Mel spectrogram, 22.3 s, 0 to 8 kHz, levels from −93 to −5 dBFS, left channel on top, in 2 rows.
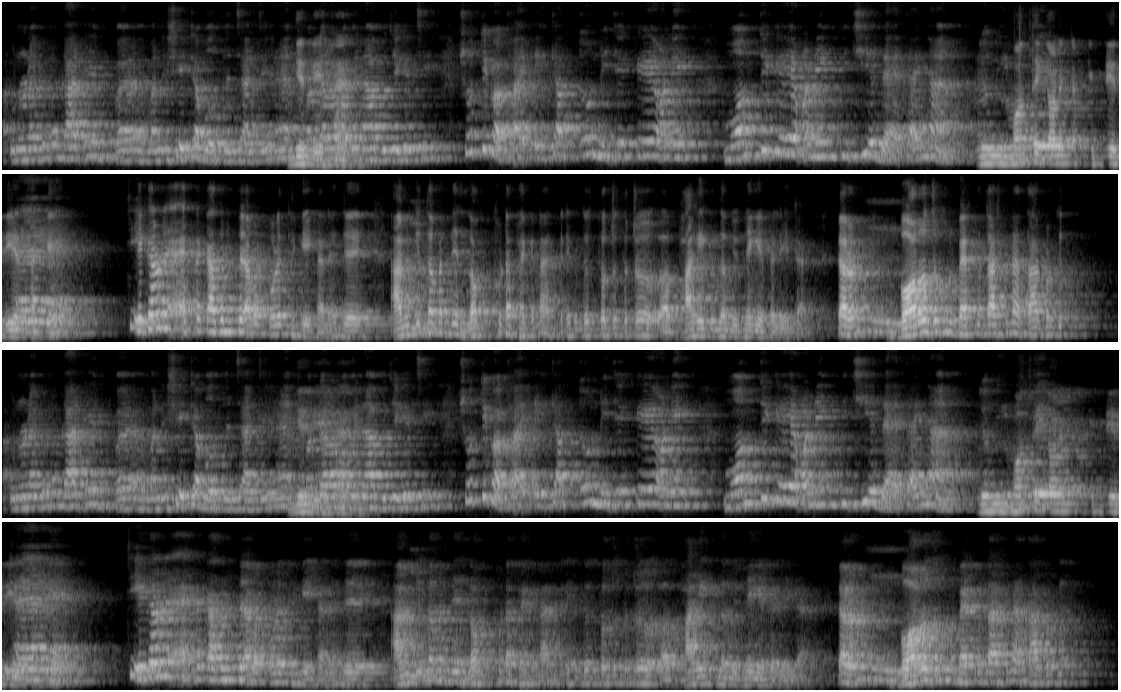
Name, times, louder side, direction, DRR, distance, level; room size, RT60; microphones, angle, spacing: voice 1, 0.1-6.9 7.2-9.5 9.8-10.5 11.3-11.9 12.4-12.6 15.2-15.4 19.8-20.2, equal, ahead, -1 dB, 0.4 m, -39 dB
voice 2, 2.9-3.7 9.7-10.6 11.0-11.4 11.6-11.8 12.5-14.8 15.1-19.2 19.5-21.8, left 4 dB, 65° left, 5 dB, 0.3 m, -36 dB
4.4 x 2.7 x 2.6 m, 1.1 s
head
